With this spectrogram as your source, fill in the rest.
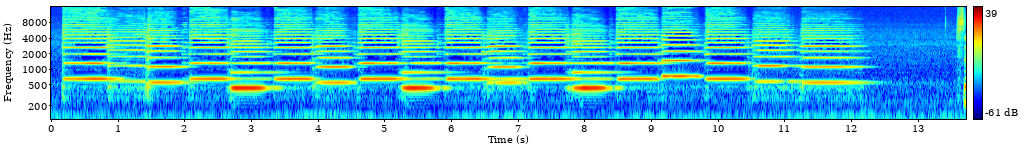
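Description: A fiddle plays the opening phrase of the B section of the tune Devil's Dream, bowed notes with string crossings and repeated figures ending in a short descending scale, solo and close, then ringing off into quiet.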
